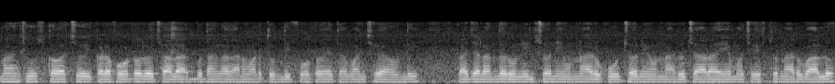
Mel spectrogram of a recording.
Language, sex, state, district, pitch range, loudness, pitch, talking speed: Telugu, male, Andhra Pradesh, Visakhapatnam, 120-125 Hz, -17 LUFS, 120 Hz, 165 wpm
